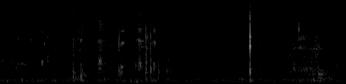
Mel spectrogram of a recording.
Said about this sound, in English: So let me take a little sip of water here.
